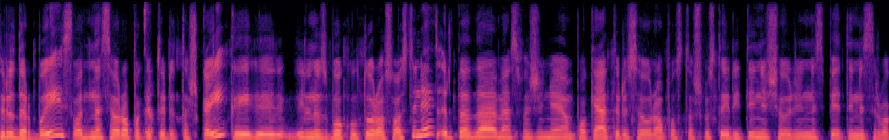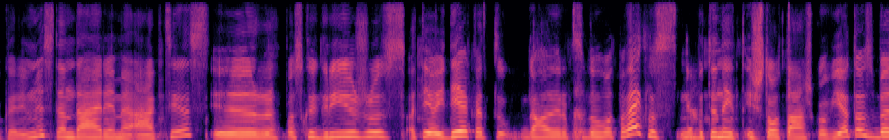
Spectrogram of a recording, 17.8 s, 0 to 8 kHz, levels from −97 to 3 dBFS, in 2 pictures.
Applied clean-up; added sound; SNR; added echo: neural mask model Resemble Enhance denoiser.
